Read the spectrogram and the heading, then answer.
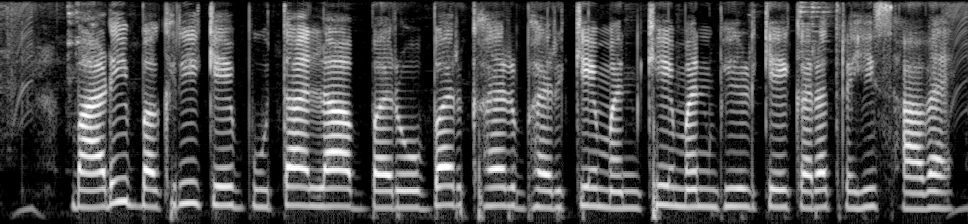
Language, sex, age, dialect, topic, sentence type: Chhattisgarhi, female, 18-24, Western/Budati/Khatahi, banking, statement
